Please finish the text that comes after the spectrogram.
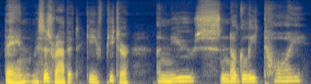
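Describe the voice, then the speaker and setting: A children's story reader and host, narrating a picture book in a gentle, deliberate and expressive way. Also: mid-range voice, dry recording, clean studio sound.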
